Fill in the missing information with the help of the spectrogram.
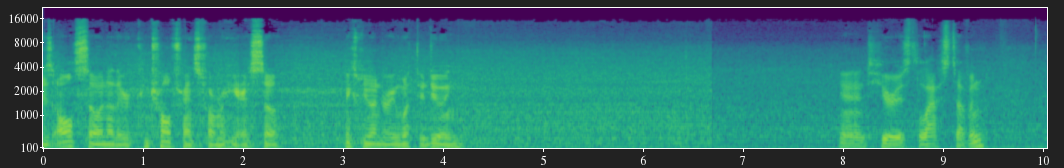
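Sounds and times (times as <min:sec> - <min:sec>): workshop room hiss: 0:00.0 - 0:10.0.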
